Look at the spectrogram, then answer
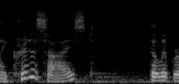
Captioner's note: speaking French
